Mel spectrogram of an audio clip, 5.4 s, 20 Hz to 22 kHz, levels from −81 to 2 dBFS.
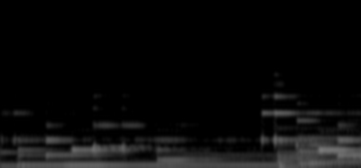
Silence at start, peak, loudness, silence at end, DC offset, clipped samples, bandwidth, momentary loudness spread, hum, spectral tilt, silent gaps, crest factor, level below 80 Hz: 0 s; -34 dBFS; -52 LUFS; 0 s; under 0.1%; under 0.1%; 6 kHz; 13 LU; none; -7.5 dB/octave; none; 16 dB; -82 dBFS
